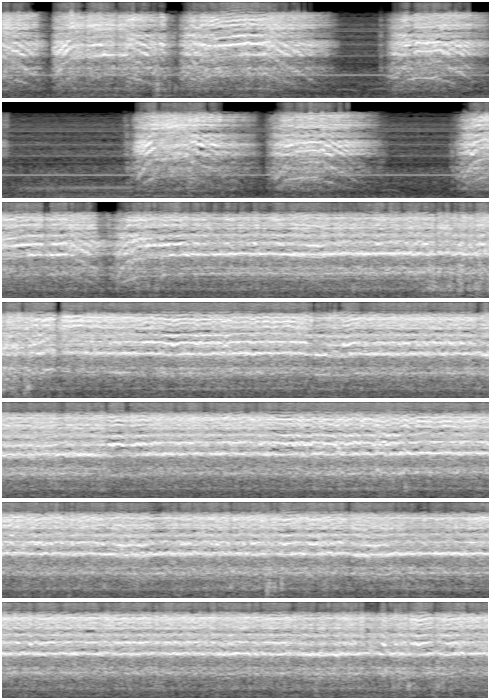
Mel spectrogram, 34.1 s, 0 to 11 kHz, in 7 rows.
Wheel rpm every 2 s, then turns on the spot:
130, 60, 30, 70, 90, 180, 230, 240, 230, 230, 220, 220, 230, 230, 230, 230, 230.
none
